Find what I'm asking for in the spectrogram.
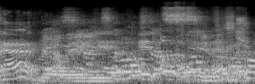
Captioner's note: participant chatter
